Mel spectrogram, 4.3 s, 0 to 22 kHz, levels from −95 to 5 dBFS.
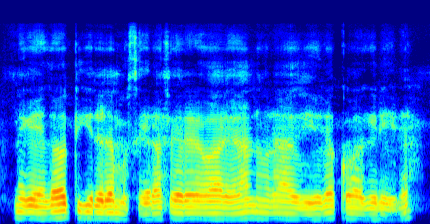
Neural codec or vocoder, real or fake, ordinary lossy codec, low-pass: codec, 44.1 kHz, 7.8 kbps, Pupu-Codec; fake; none; 14.4 kHz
